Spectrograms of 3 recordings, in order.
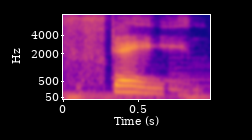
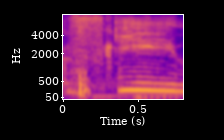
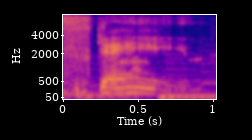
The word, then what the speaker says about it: skein: official pronunciation is skein, not skeen like people want to say all the time. Good. It's skein.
